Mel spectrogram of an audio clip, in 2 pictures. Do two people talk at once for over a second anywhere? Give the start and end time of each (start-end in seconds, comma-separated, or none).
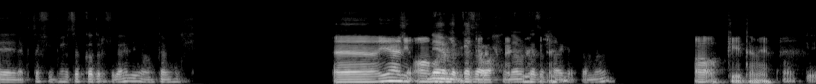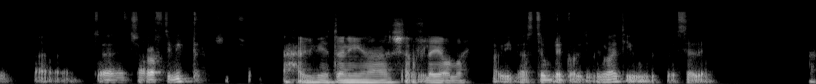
4.0-5.7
